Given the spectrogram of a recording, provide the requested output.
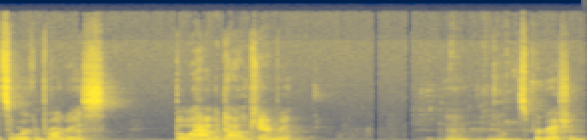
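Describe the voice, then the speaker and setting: Speaking in a relaxed, somewhat breathy tone, a man with a fairly low pitch talks at a fairly quick pace in a flat monotone, with long, frequent pauses. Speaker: podcast host. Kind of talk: casual chat. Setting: home studio.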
